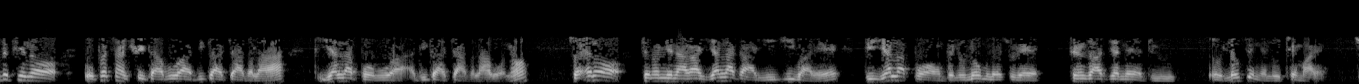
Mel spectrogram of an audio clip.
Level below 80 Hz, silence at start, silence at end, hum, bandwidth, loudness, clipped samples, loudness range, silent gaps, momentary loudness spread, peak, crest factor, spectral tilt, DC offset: -74 dBFS; 0 s; 0 s; none; 3.8 kHz; -26 LUFS; under 0.1%; 2 LU; none; 8 LU; -8 dBFS; 18 dB; -2.5 dB/octave; under 0.1%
